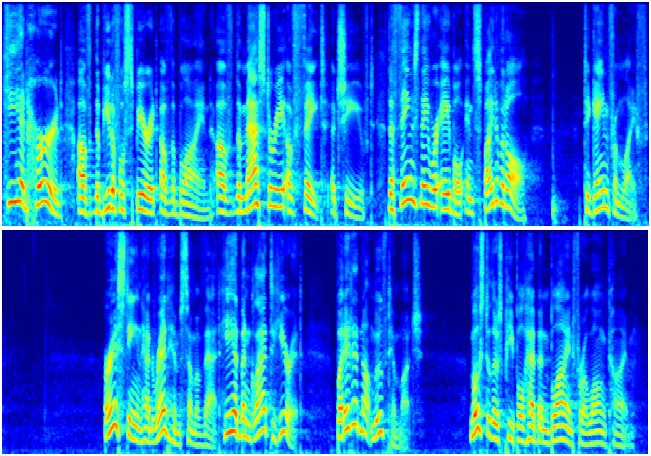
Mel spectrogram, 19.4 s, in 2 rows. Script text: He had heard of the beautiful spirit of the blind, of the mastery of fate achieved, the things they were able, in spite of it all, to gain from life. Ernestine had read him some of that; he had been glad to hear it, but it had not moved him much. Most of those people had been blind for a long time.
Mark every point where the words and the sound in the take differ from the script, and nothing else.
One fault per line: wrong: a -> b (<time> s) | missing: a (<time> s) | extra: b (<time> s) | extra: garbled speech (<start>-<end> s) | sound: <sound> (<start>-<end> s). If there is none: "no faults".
sound: tap (8.2-8.5 s)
